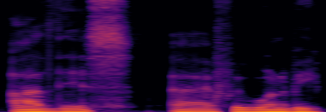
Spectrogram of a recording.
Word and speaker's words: Hades: Well, he was actually going to the underworld, as we might call it in English, also called Sheol in Hebrew and Hades in Greek. Although my more astute listeners of Greek will know that it's pronounced Hades.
